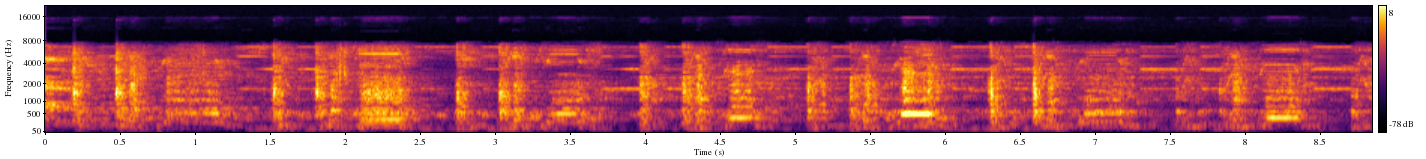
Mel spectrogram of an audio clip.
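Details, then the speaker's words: Monoprice MP Mini Delta 3D printer, preheated, nozzle heading to 210°C before printing: short whirring motor moves with brief pauses every few seconds as the head touches down; normal auto bed leveling probe. "but the meantime I'm going to see how this goes look at that there's the auto bed leveling"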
